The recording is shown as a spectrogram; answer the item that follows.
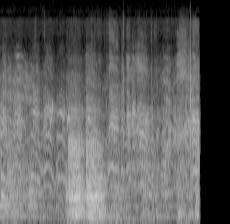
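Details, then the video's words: Common shelducks fighting on Two Tree Island in Essex, giving harsh honking calls in quick succession, loudest around one second in, with overlapping birds before the recording cuts off abruptly. "Shelduck fighting on Two Tree Island - Essex"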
